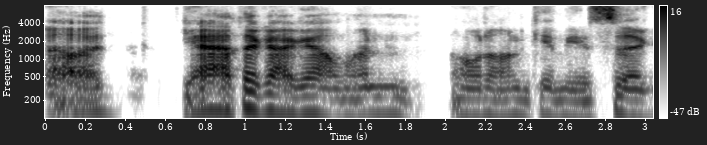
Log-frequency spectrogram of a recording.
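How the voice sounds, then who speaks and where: A man puts on a raspy character voice, fairly low in pitch, and speaks at a moderate pace. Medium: actual play. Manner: curt, casual.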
